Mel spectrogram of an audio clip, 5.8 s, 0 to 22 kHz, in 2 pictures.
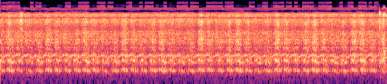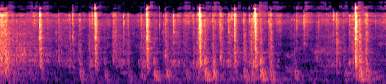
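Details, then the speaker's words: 1984 Fox Body Mustang, 40k original miles, sat 20 years: steady starter cranking about three seconds with a little valve drain noise, never fires; old fuel pump not yet picking up fuel after priming. "It's not picking up fuel yet. Hearing a little valve drain noise."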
